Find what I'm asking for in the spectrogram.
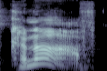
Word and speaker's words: Knopf: I never can pronounce that correctly because I always get screwed up on it. It's Knopf, K-N-O-P-F, a long time and major imprint in the publishing world.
